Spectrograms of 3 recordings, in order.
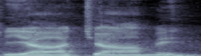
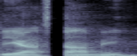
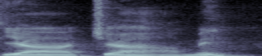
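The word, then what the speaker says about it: yācāmi: Be careful about yajami. It is not yasami. This is a Sri Lanka pronunciation. So it is yajami.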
